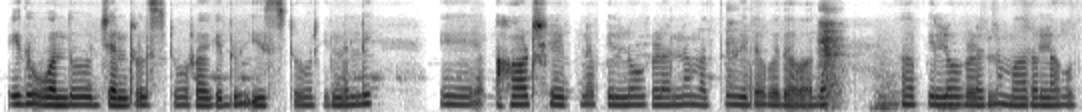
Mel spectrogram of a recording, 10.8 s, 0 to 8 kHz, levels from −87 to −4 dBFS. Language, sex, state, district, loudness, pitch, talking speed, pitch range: Kannada, female, Karnataka, Koppal, -20 LUFS, 210 Hz, 105 wpm, 195-220 Hz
